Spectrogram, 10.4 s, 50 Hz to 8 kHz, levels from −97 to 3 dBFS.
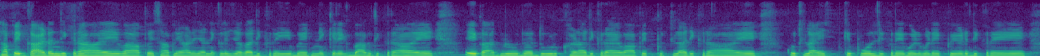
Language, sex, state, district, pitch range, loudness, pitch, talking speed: Hindi, female, Rajasthan, Nagaur, 210-220 Hz, -26 LUFS, 215 Hz, 280 wpm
